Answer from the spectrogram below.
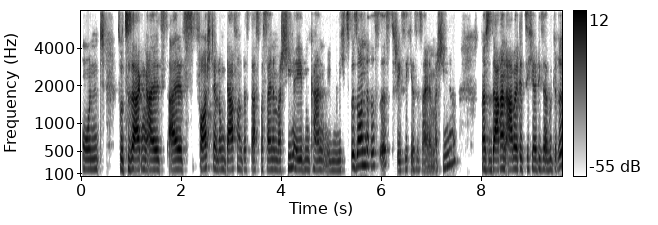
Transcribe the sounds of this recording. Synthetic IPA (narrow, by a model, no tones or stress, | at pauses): ʔʊntz̥oːt͡suzaːɡŋ̩alsa̰lsfoːɐʃtɛlʊŋdafɔndasd̥asv̥asʔaɪnəmaʃiːnəʔeːbm̩kʰanʔeːbm̩nɪçt͡sb̥əzɔndəʁəsɪ̰stʃliːslɪçɪstɛsʔa̰ɪnə̰mʔa̰ʃiːnə | ʔalzodaʁanʔa̰ɐbaɪtətz̥ɪçjaːdiːzɐbəɡʁɪ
